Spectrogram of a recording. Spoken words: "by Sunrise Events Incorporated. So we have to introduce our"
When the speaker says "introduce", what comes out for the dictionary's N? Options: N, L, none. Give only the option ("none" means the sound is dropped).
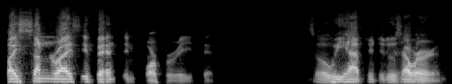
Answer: none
